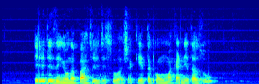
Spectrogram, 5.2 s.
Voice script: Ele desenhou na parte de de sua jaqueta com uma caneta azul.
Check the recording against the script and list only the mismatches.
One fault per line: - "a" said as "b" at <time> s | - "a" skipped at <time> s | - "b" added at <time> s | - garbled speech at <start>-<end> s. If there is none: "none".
none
